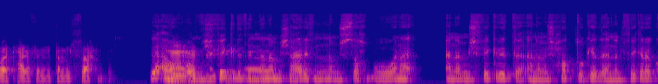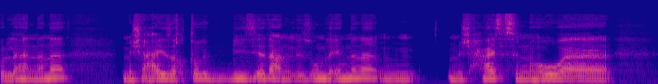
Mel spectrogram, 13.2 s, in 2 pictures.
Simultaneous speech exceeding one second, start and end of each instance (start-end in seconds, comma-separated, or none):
1.6-2.9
